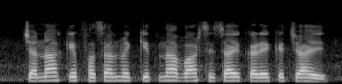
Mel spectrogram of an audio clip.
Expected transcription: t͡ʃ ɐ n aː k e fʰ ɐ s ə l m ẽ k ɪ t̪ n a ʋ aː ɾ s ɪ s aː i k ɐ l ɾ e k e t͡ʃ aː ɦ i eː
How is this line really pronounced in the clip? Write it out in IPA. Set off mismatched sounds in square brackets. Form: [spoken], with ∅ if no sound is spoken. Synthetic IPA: t͡ʃ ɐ n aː k e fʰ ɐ s ə l m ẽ k ɪ t̪ n a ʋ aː ɾ s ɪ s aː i k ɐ [∅] ɾ e k e t͡ʃ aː ɦ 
